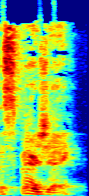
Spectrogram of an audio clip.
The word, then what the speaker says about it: asperge: For example, in French, it's pronounced asperge.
